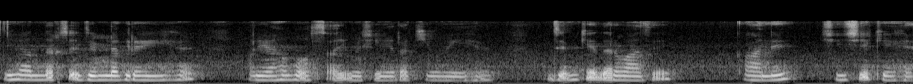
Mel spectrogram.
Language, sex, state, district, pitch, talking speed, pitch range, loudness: Hindi, female, Uttar Pradesh, Jalaun, 205 Hz, 150 wpm, 195-215 Hz, -17 LUFS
